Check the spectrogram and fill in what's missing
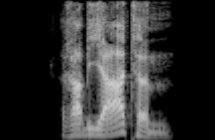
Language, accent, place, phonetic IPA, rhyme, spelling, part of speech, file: German, Germany, Berlin, [ʁaˈbi̯aːtəm], -aːtəm, rabiatem, adjective, De-rabiatem.ogg
- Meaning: strong dative masculine/neuter singular of rabiat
